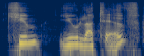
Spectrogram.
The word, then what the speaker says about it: cumulative: Cumulative. Is that the right way to pronounce it, Rach? – Yeah. – Cumulative.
